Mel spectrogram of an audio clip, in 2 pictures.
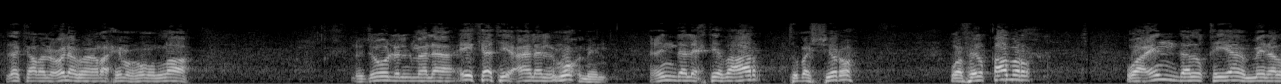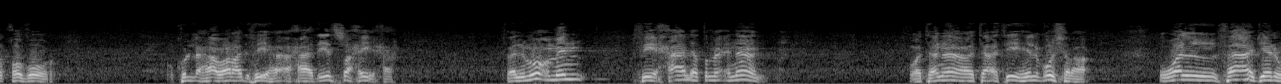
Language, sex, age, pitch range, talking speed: Arabic, male, 60-79, 155-195 Hz, 70 wpm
